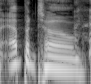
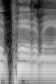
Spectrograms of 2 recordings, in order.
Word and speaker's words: epitome: Whenever I see the word epitome, it's twice before I'm like, what's an epitome? And I'm like, God damn it, that's epitome.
